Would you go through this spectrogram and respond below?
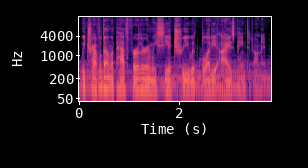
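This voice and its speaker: A man's voice: sits low, fairly even intonation, fairly quick, gravelly. A man reading scripted narration of a horror game in a dramatic, ominous storyteller manner. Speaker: video essay narrator. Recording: music behind the voice.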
